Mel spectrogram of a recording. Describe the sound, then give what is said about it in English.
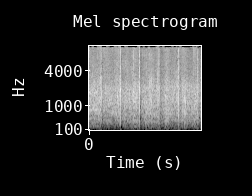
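A church audience clapping their hands in praise of the Lord: dense, steady applause from many people, with occasional sharper single claps popping out above the wash. “Give him a good hand clap of praise.”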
